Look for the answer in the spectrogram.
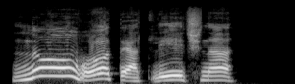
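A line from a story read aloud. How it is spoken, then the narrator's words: Hoarse mocking wheeze. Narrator (Russian): прохрипел он, насмешливо скривившись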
